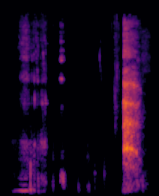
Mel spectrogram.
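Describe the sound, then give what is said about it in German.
Someone takes a sip of coffee with soft mouth sounds, swallowing noises and a few faint clicks, ending in a short, louder breathy burst, all quiet and with no talking. “Ich nehme einen Schluck Kaffee.”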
